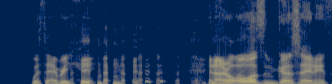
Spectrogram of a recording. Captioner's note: both laughing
